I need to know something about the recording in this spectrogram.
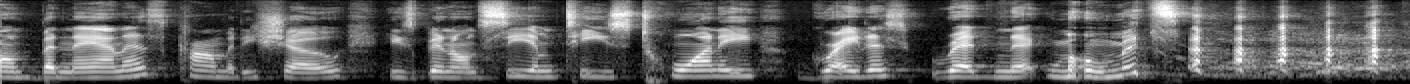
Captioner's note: laughs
